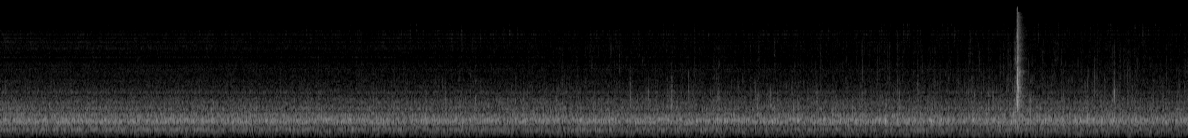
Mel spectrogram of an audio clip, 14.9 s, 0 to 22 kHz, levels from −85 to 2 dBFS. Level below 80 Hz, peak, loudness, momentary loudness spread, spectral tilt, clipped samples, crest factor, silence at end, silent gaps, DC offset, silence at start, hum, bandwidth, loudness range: -78 dBFS; -10 dBFS; -45 LUFS; 2 LU; -4 dB/octave; under 0.1%; 36 dB; 0 s; none; under 0.1%; 0 s; none; 16 kHz; 5 LU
